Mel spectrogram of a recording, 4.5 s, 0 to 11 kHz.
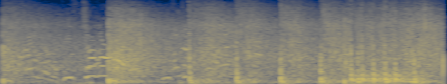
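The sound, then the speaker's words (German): A loud blast followed by bursts of gunfire, recorded on a commander's bodycam during a firefight with Russian forces; the blast is a projectile striking 1.5 meters from a soldier. Sharp cracks come in irregular clusters that grow denser toward the end, with shouting voices mixed in under the noisy, chaotic din. “Nach einer kurzen Feuerpause plötzlich ein lauter Knall.”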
